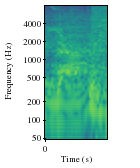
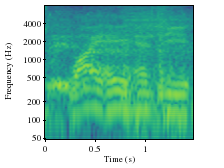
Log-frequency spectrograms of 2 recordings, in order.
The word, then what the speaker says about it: Yang: That's why his last name pronunciation might be different. In Taiwan, we pronounce that his surname Yang, but of course, for you Taiwanese viewers or Mandarin-speaking viewers, Y-A-N-G is to English speakers, for the most part, Yang.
